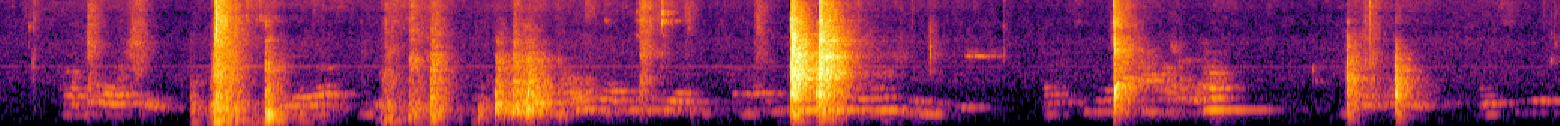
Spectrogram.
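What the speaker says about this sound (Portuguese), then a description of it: "Eu só vou pegar um copo para beber água." Someone fetches a drinking glass in an indoor room: several sharp knocks and clatters of a cupboard and glass, separated by short pauses, close and fairly loud against near silence.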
